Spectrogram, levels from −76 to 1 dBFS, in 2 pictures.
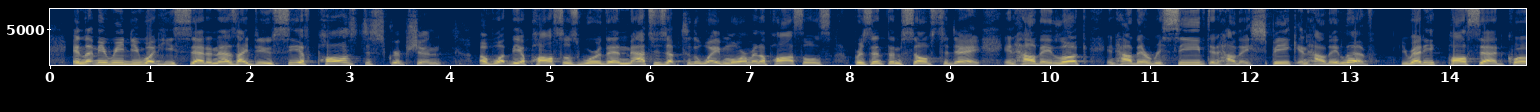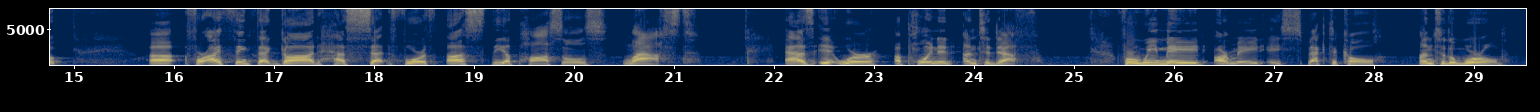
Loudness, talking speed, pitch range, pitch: -22 LUFS, 165 wpm, 150-200 Hz, 180 Hz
